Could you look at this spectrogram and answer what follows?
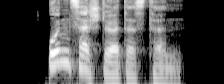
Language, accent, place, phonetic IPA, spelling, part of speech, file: German, Germany, Berlin, [ˈʊnt͡sɛɐ̯ˌʃtøːɐ̯təstn̩], unzerstörtesten, adjective, De-unzerstörtesten.ogg
- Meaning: 1. superlative degree of unzerstört 2. inflection of unzerstört: strong genitive masculine/neuter singular superlative degree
